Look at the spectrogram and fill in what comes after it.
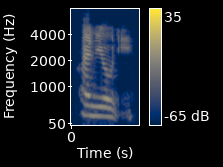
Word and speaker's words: Pagnoni: I didn't want to butcher your last name, but it's Rena Pagoni, is that right? – Pagnoni. You're close.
